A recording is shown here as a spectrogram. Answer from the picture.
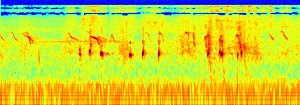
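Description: Chickens clucking: a series of short, separate clucks over a couple of seconds, with faint high chirps.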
